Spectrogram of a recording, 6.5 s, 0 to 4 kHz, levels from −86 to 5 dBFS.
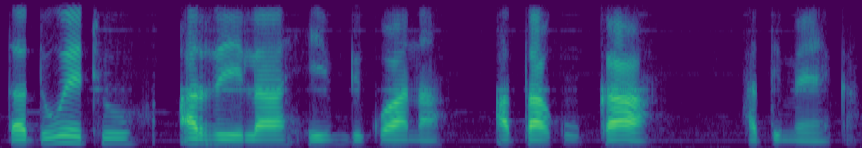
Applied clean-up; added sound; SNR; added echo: neural separator model SepFormer DNS4.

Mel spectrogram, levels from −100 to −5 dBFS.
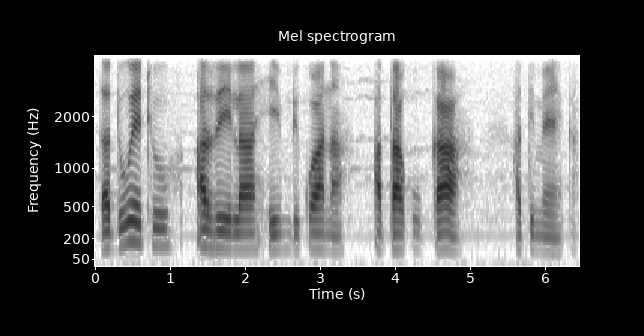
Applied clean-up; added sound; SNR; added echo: none; none; none; none.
